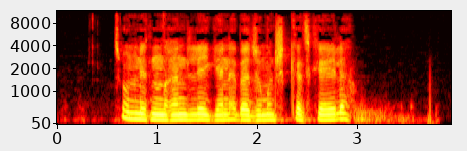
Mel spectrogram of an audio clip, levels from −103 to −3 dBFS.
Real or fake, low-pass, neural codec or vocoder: real; 10.8 kHz; none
